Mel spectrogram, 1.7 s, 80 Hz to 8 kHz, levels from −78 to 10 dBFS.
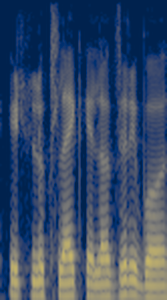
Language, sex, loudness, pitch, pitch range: English, male, -16 LUFS, 130 Hz, 120-135 Hz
